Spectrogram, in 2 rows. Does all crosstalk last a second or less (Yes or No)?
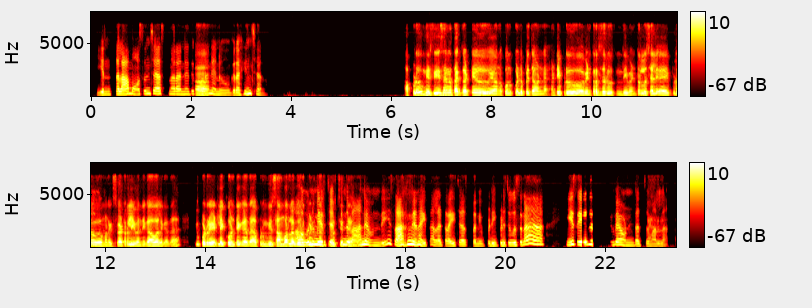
No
